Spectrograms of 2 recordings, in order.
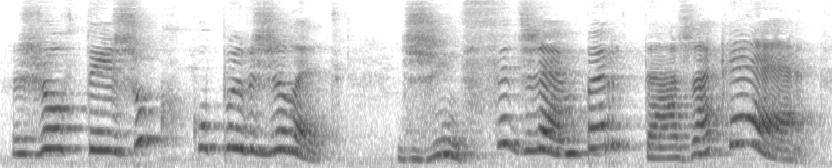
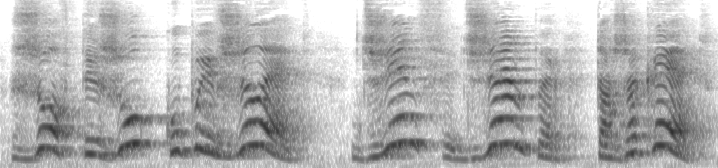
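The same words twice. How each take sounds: First: It is said in a sly voice. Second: It is said in an angry voice. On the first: "Наступна емоція – хитрість" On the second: "перша емоція – це гнів"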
